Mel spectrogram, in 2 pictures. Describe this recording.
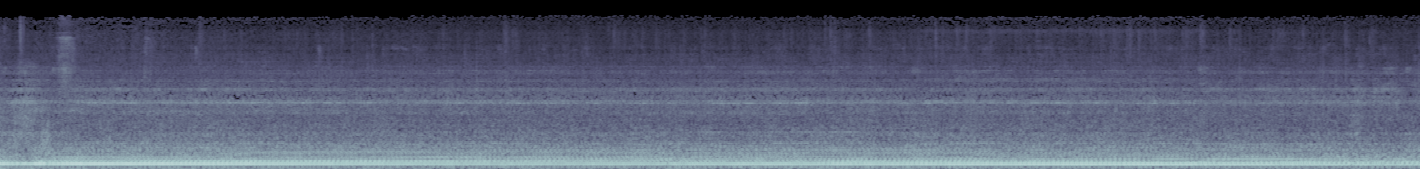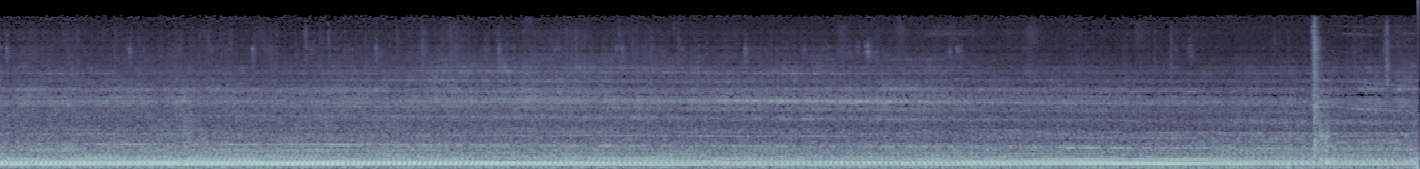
Inside diesel train cruise
Fieldrecording inside a dutch diesel train cruising.
Sounds of railway and diesel engine.
Diesel, Engine, field-recording, Railway, Train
